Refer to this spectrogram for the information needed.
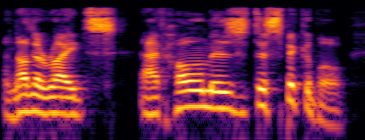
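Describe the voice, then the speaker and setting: An actor playing a bemused, wry filmmaker who narrates and interviews in a scripted radio drama. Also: male voice, mid-range voice, animated, normal speed, darkish tone, close to an everyday voice. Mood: wry, narrating.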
